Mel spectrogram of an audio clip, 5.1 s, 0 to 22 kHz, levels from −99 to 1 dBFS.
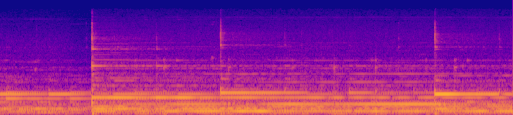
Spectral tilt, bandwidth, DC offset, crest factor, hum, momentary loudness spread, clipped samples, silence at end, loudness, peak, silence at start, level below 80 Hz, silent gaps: -8 dB/octave; 10 kHz; under 0.1%; 14 dB; none; 6 LU; under 0.1%; 0 s; -24 LUFS; -8 dBFS; 0 s; -44 dBFS; none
